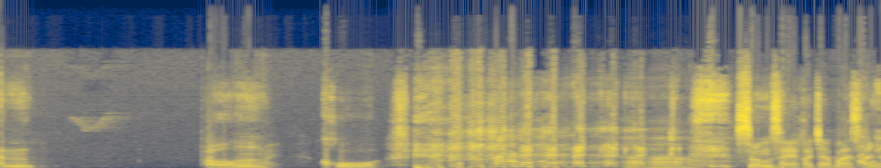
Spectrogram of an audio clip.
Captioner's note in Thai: เสียงหัวเราะ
